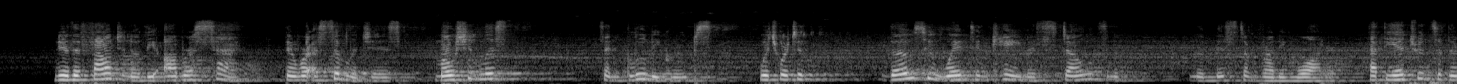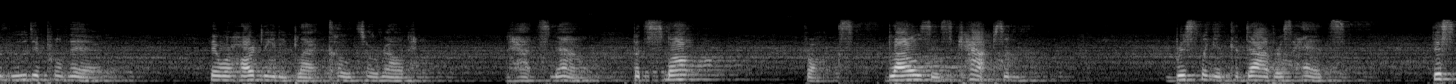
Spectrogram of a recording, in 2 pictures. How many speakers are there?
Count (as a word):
one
